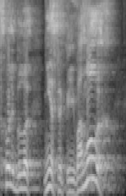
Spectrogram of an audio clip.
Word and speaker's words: Иванов: У каждого в школе было несколько Ивановых, и один какой-нибудь вставал в позу. А я Иванов, а не Иванов. Вот так. Понятно? Я такой, о, блин, про тебя еще ударение помнить.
